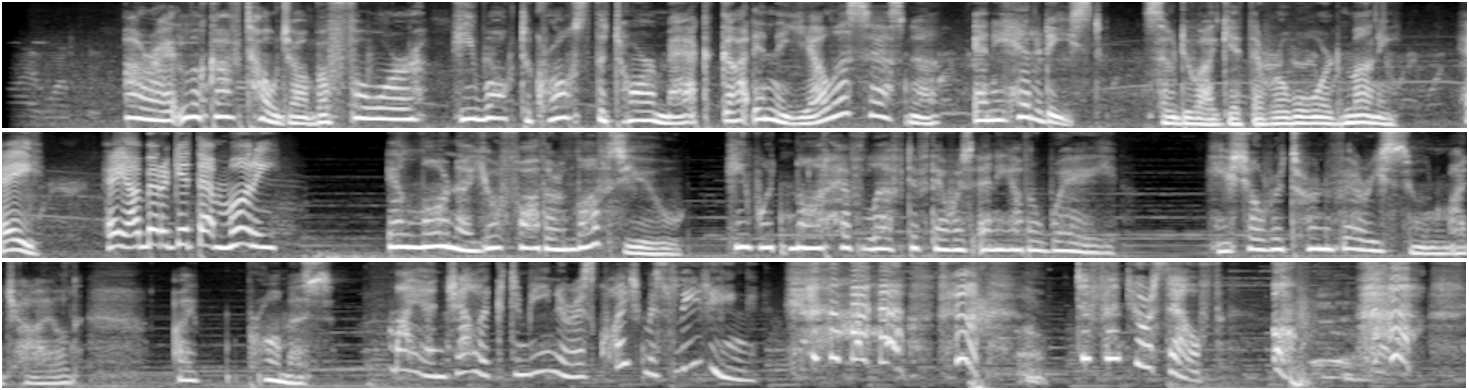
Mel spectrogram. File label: Character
